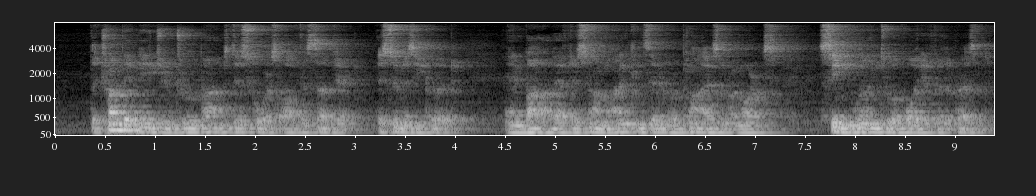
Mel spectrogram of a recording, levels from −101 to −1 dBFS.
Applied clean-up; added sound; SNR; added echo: none; none; none; reverberation time 0.9 s.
